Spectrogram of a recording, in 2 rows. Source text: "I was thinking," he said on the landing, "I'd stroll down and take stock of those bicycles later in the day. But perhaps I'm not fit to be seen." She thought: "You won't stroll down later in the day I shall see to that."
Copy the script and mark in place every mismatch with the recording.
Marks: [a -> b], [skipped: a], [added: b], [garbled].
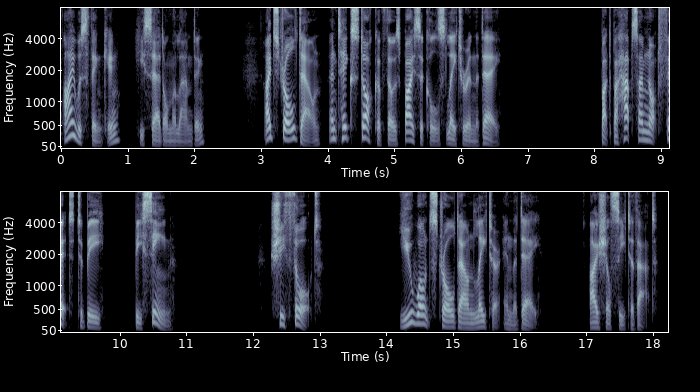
"I was thinking," he said on the landing, "I'd stroll down and take stock of those bicycles later in the day. But perhaps I'm not fit to be [added: be] seen." She thought: "You won't stroll down later in the day I shall see to that."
